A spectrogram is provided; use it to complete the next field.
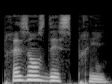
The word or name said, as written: présence d'esprit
